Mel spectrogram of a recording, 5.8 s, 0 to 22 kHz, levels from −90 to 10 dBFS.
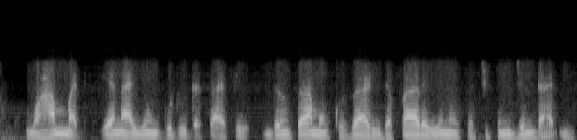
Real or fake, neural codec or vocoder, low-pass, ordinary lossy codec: real; none; 5.4 kHz; none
